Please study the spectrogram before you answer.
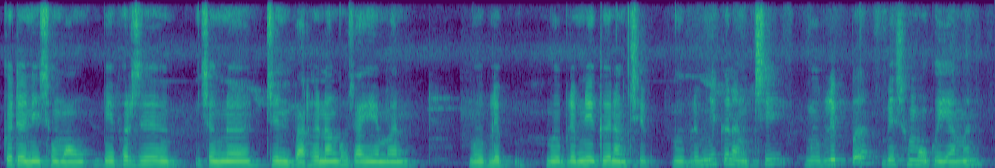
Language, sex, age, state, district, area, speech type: Bodo, female, 30-45, Assam, Kokrajhar, rural, spontaneous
